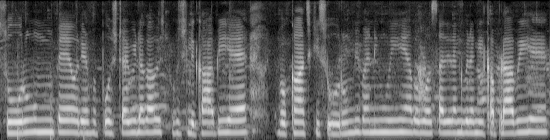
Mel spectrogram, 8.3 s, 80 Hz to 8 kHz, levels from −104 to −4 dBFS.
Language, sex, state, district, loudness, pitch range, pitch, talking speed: Hindi, female, Chhattisgarh, Bilaspur, -24 LUFS, 230-250 Hz, 240 Hz, 195 wpm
